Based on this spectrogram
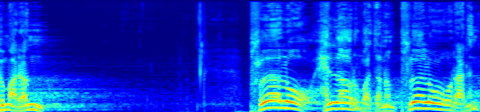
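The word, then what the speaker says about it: πληρόω: 그 말은 플레로, 헬라어로 봐서는 플레로라는 발음을 해요.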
